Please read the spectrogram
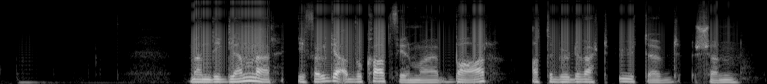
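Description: Buffer tearing runs through the whole speech clip as a robotic 200 Hz buzz that sounds only while speech is present. That rate points to a 5 ms buffer period, with a small slice of each buffer replaying audio about 10 ms stale between hard joins.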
